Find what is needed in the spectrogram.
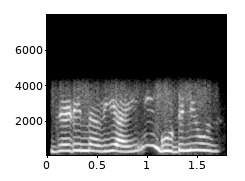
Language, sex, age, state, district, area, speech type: Punjabi, female, 18-30, Punjab, Tarn Taran, urban, conversation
